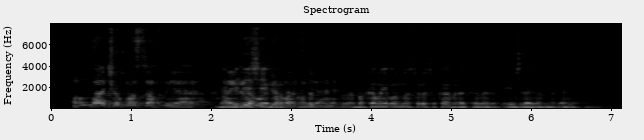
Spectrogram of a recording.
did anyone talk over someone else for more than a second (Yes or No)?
Yes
